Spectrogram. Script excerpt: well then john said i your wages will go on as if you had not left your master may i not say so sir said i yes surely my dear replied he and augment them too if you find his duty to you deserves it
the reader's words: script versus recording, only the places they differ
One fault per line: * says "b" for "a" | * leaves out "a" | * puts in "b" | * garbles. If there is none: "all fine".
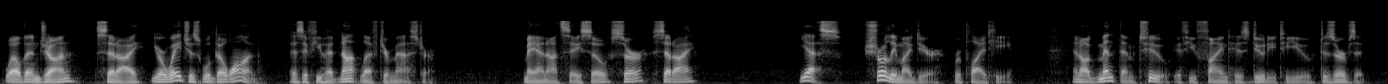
all fine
